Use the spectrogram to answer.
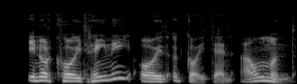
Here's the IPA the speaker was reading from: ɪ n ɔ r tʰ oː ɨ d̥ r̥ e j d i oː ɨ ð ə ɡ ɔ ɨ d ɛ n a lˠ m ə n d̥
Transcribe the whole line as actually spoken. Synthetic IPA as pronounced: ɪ n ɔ r kʰ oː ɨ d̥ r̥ e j n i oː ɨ ð ə ɡ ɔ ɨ d ɛ n a lˠ m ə n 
